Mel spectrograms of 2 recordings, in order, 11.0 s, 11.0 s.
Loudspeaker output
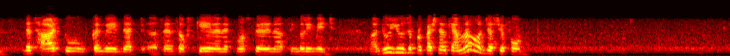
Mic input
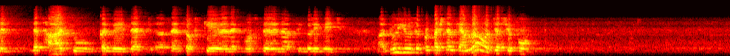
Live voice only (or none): none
